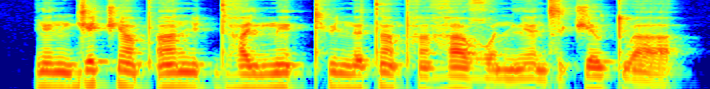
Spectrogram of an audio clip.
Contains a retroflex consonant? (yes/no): no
